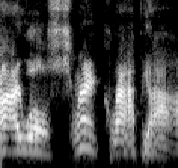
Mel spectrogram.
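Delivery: rough, creaky, slow, drawn-out drawl. Showing Speedy the voice to use for the line, in a Vince McMahon voice. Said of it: "the Vince McMahon voice".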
